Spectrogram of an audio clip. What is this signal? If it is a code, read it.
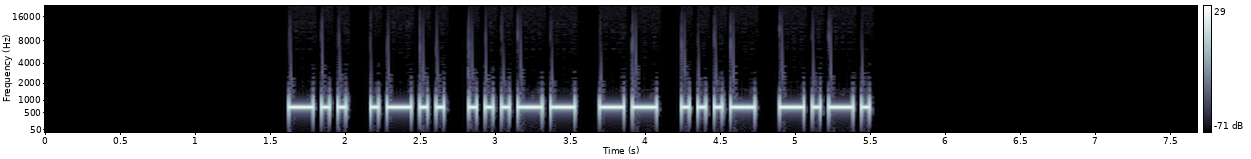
Morse code, heard as a keyed tone, about 22 wpm, 700 Hz. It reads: DL3MVC
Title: DXCC-100 Call Signs - 6 Characters - Repeated 3x - 22wpm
